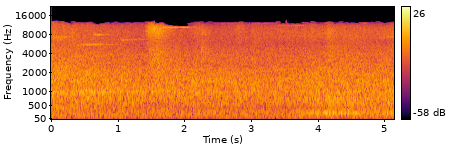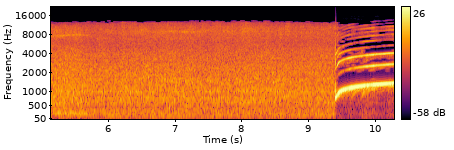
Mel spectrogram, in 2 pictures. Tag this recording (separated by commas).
Vehicle, Engine, Medium engine (mid frequency), Car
